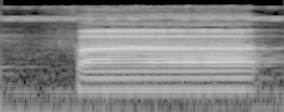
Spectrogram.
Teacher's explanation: پڑھنے کا طریقہ: فا کی ادائیگی کے وقت اوپر والے دو دانتوں کے کناروں کو نچلے ہونٹ کے اندرونی حصے سے لگائیں اور اس کے بعد پھر زبان کو الگ کریں اور منہ کھولیں، کیونکہ الف کی ادائیگی منہ کے کھولنے سے ہوتی ہے، اور ایک الف کے برابر لمبا کر کے پڑھیں۔ جیسے فا، نہ ایک الف سے کم ہو جیسے فا، اور نہ ایک الف سے زیادہ ہو جیسے فا۔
